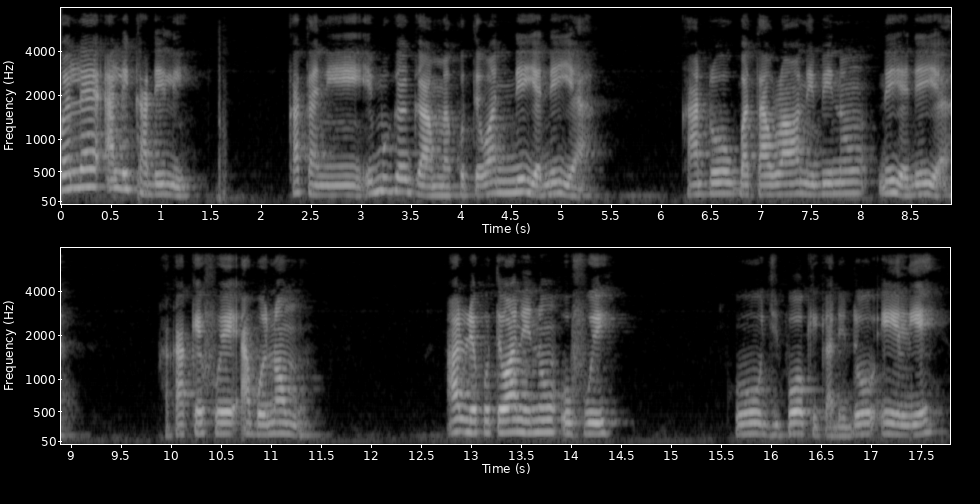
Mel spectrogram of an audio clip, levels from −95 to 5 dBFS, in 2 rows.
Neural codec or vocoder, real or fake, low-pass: none; real; 7.2 kHz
